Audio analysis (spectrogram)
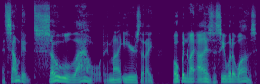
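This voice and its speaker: A tense middle-aged doctor from an old-time radio play. His delivery is clipped and insistent, with a bright, forceful edge and wide swings of pitch, recorded very dry and close. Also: animated, measured pace, no room sound. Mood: pensive, calm.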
